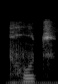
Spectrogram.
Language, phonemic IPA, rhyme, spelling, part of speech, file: French, /pʁut/, -ut, prout, noun, Fr-prout.ogg
- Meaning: fart, trump, toot (an emission of flatulent gases)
